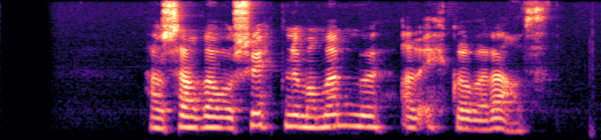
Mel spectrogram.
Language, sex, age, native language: Icelandic, female, 60-69, Icelandic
